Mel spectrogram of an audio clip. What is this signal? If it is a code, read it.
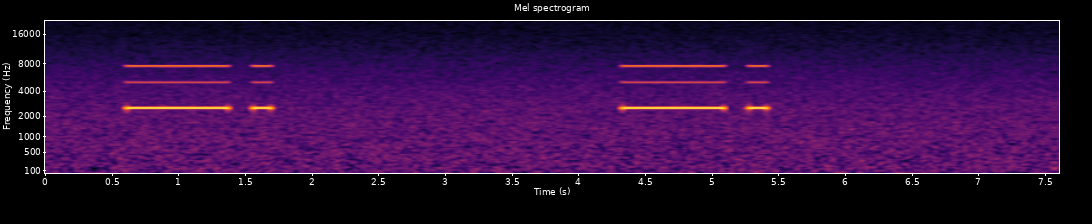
Beep code, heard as a piezo beeper, played twice, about 2500 Hz. 1 long, 1 short. In IBM BIOS tables: system board problem.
